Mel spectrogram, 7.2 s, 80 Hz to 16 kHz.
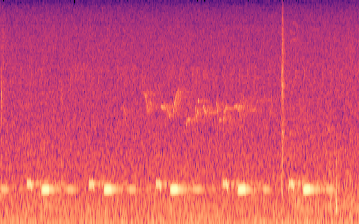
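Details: Common cuckoo (Cuculus canorus), heard but unseen, near the San Antolín pond at Goikomendi, Zamudio, on 7 May 2020, with common frogs present: familiar two-note cu-coo, falling in pitch, repeated about every second and a half.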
